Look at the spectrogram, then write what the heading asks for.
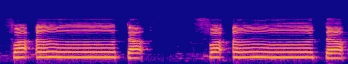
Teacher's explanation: یہاں پر بھی آپ دیکھ رہے ہیں نون ساکن ہے اور نون ساکن کے بعد تا ہے، تا جو ہے وہ حروف اخفا میں سے ہے تو یہاں پر اخفا ہوگا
